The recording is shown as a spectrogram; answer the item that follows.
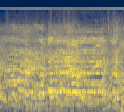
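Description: Several spectators' voices talking and calling out over one another, a steady babble of chatter.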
